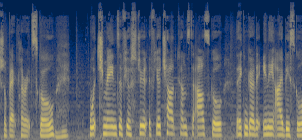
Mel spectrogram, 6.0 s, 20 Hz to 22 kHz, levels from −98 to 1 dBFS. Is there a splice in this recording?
no; 0 cuts

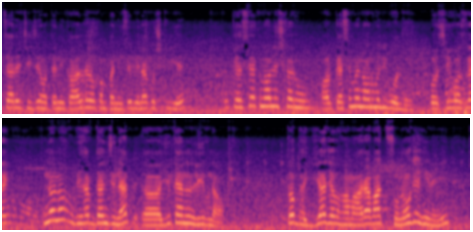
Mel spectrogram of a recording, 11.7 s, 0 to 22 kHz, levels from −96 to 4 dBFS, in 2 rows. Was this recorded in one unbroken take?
no; 1 cut; at 5.4 s

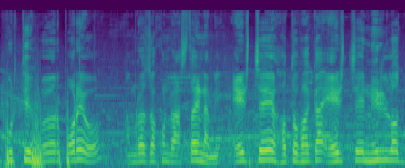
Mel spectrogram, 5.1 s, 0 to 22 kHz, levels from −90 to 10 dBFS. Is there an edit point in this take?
no; 0 cuts

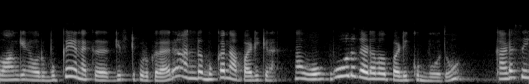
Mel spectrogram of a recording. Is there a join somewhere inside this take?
yes; 1 cut; at 2.8 s

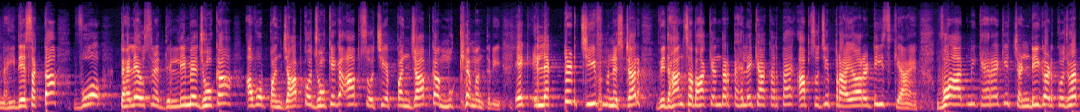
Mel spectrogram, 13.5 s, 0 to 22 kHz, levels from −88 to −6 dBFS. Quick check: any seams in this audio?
no; 0 cuts

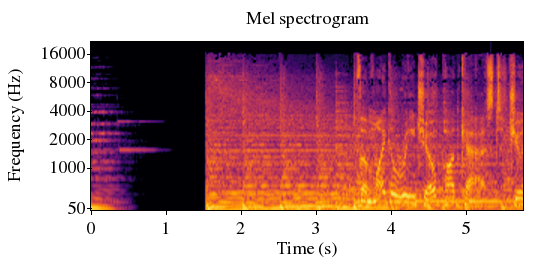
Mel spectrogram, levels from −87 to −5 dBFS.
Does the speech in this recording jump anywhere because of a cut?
yes; 1 cut; at 1.5 s

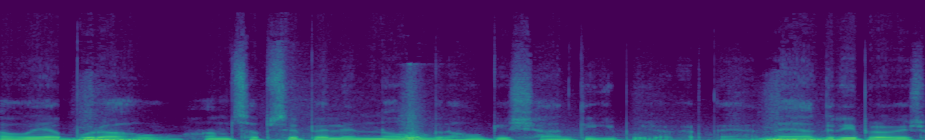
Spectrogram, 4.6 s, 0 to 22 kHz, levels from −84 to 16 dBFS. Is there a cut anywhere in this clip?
no; 0 cuts

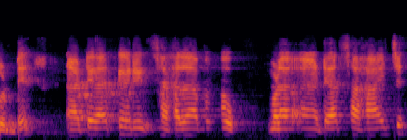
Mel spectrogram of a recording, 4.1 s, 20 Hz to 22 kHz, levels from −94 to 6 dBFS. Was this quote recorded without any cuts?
yes; 0 cuts

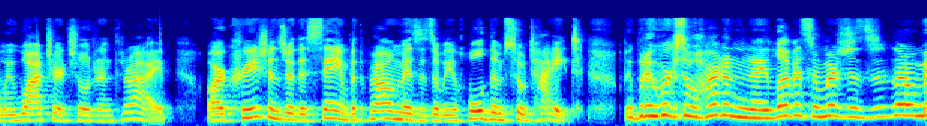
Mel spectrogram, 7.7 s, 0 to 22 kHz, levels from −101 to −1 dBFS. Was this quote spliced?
no; 0 cuts

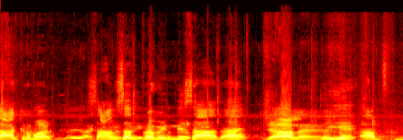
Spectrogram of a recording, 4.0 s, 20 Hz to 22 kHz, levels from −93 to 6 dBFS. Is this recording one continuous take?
no; 1 cut; at 2.6 s

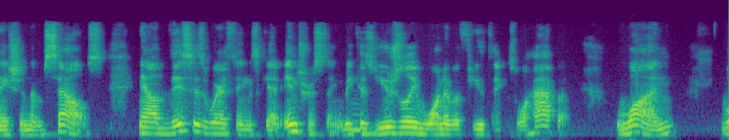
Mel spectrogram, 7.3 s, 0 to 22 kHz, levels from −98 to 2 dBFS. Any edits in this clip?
yes; 1 cut; at 3.7 s

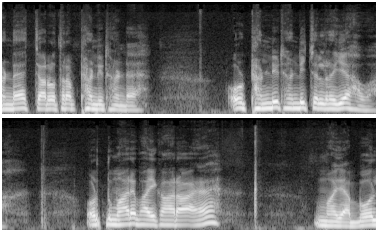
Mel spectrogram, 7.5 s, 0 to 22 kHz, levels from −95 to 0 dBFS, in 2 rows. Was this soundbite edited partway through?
no; 0 cuts

